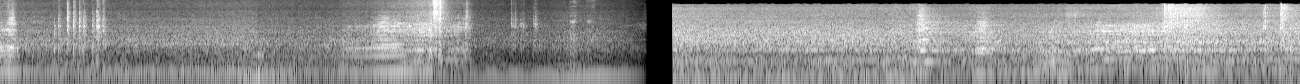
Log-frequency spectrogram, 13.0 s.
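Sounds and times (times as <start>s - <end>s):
car engine revving in tunnel: 1.1s - 5.0s, 6.8s - 13.0s.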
